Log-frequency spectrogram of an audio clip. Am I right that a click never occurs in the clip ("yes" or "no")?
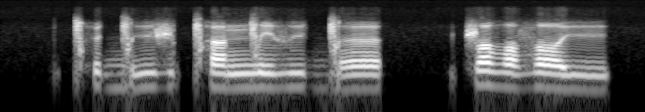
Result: no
